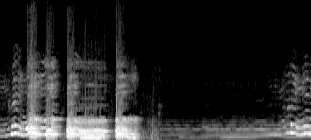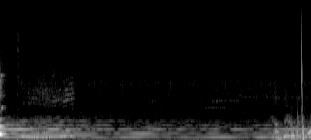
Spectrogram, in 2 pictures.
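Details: A dog named Adpen howls with a siren: three loud wavering howls open the clip, then a long steady siren tone holds while a brief fainter howl rises near the middle and again at the end.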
